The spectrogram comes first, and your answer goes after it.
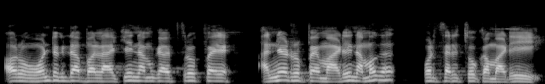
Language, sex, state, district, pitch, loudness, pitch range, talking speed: Kannada, male, Karnataka, Mysore, 160 Hz, -17 LUFS, 145-175 Hz, 175 wpm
